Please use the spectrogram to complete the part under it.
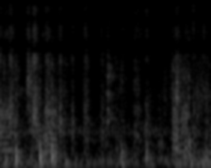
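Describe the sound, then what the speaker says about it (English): Mother dog with her newborn blue merle puppies, soft panting and faint whimpering in quick irregular bursts, close and quiet. "Wasn't expecting these puppies right here."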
